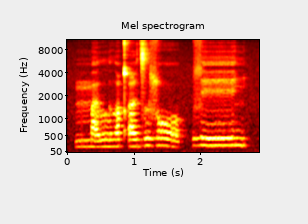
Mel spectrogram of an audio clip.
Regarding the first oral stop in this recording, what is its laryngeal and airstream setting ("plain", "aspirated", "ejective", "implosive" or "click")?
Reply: ejective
